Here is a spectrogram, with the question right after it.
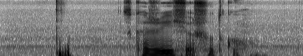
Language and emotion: Russian, neutral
